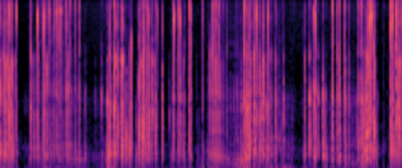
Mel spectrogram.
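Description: Long nails tap on a small, solid pink silicone facial brush while its bristles are rubbed against the microphone. The result is a dense run of quick, crisp ticks and scratchy brushing that swells and fades. It sounds soft and close, with a bright, airy top.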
